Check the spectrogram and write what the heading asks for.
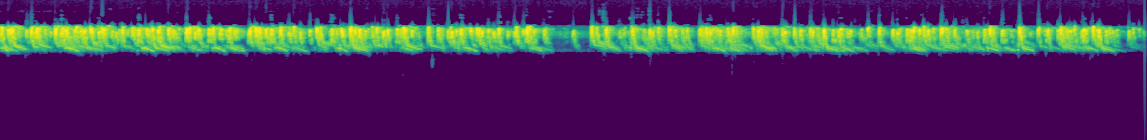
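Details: Bearded reedling (Panurus biarmicus) song: a dense, scratchy, high-pitched chatter of rapid ticking notes, almost unbroken apart from one brief pause midway; nothing else is heard.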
